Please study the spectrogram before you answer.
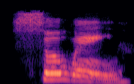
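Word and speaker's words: Samhain: Pronounce Sowain.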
